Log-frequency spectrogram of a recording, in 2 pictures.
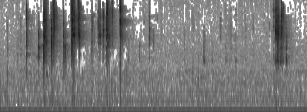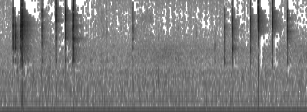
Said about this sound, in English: The Red Bull is done. A can crush for Joan Rivers.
